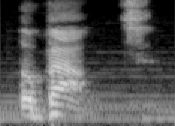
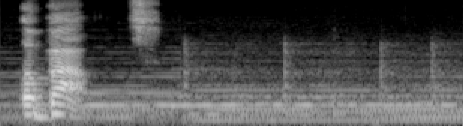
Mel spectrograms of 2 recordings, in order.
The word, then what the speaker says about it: about: beginning of the syllable which is why it's pronounced as about again the stress bout so that's how you pronounce it again about now most words class with two syllables are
